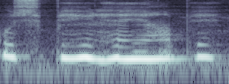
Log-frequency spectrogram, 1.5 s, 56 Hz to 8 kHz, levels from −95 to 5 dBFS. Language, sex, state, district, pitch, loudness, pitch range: Hindi, female, Uttar Pradesh, Shamli, 260 Hz, -10 LUFS, 250-275 Hz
